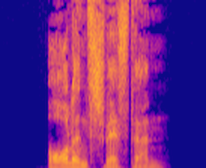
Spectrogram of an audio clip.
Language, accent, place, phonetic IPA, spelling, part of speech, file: German, Germany, Berlin, [ˈɔʁdn̩sˌʃvɛstɐn], Ordensschwestern, noun, De-Ordensschwestern.ogg
- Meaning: plural of Ordensschwester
